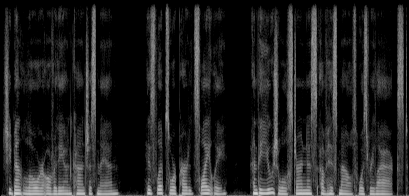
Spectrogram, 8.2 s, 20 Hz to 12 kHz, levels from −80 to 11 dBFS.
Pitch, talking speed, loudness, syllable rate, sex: 185 Hz, 155 wpm, -18 LUFS, 4.5 syllables/s, female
